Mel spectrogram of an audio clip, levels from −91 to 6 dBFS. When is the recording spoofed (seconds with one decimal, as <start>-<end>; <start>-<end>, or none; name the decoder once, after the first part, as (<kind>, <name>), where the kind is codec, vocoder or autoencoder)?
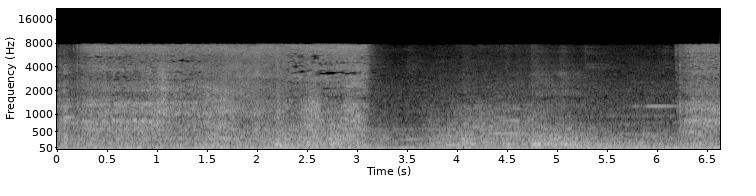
1.6-2.3 (autoencoder, DAC-VAE); 4.6-5.3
